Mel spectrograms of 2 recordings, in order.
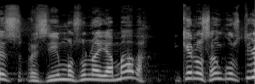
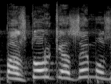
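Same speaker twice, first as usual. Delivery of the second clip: anxious plea; 8 semitones higher, 4 dB louder than usual. Retold or imitated. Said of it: "Y nos llamaron".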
